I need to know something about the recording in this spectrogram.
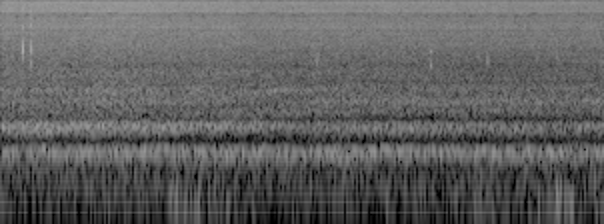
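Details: Honey bees swarming from a garden hive in the early afternoon after a spell of cold, damp weather; a rich, unbroken droning buzz of the airborne swarm, with a few faint high ticks early on.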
